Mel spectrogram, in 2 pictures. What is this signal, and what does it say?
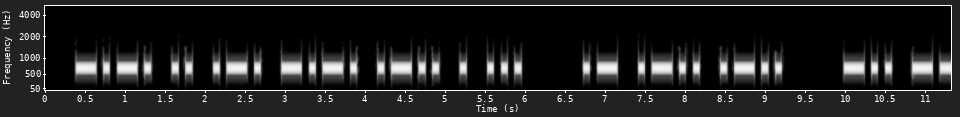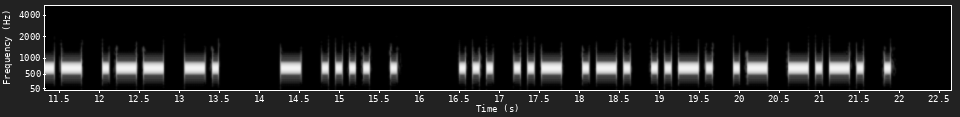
Morse code, heard as a keyed tone, about 14 wpm, 700 Hz. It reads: CIRCLES ALL DOWN THE SURFACE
